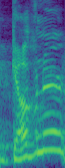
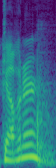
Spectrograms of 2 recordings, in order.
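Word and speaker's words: Gouverneur: Oh God, it's a governor? Yeah, apparently. Oh, I Or feel it's spelled weird. Is that governor or is that something else? Governor. Governor. That's like governor. I'm Governor.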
